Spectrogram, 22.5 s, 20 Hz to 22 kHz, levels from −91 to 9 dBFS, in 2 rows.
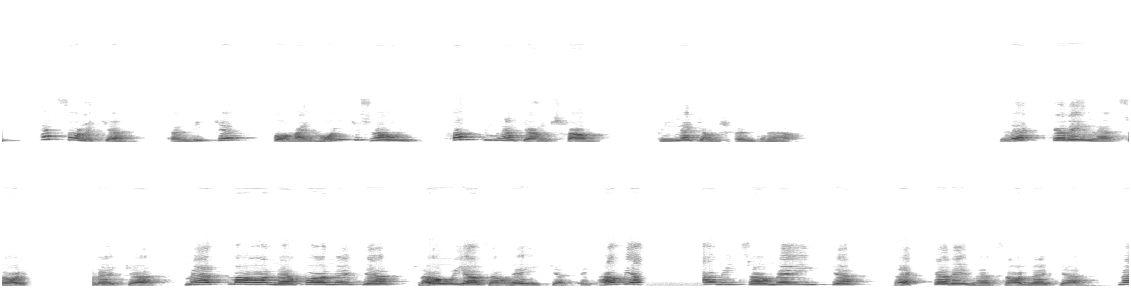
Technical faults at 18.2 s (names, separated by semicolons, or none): call audio freeze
